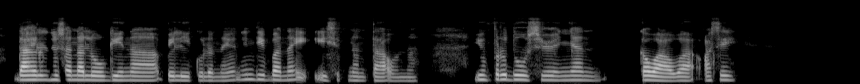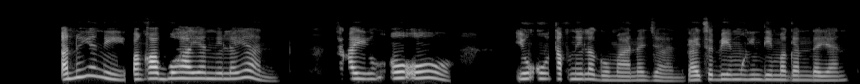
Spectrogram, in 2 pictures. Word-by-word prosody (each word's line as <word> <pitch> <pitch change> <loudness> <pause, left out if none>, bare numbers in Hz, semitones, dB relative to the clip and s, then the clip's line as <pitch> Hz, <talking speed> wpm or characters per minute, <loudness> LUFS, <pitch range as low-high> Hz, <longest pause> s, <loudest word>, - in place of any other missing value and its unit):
dahil 210 0 +6
dun 210 0 -2
sa 215 - +3
nalugi 200 -1 +2
na 190 -1 -1
pelikula 185 -1 -3
na 180 +2 -6
yun 205 - -9
hindi 225 - 0
ba 210 0 +1
naiisip 200 -2 -4
ng 185 -2 -9
tao 175 -2 -3
na 170 0 -11 0.6
yung 220 -1 -3
producer 215 -2 0
niyan 195 -1 -4 0.4
kawawa, 180 -3 +4
kasi 195 +1 -4 1.9
Ano 275 +7 +4
'yan 380 -1 -2
eh, 235 -7 -2
pangkabuhayan 275 +2 +5
nila 265 0 -1
'yan, 300 - -2 0.7
saka 270 0 +2
yung 255 +3 -3
oo, 285 -5 +3 0.6
yung 260 +1 +1
utak 255 -1 -1
nila 245 -1 -1
gumana 195 -1 -4
diyan 165 -4 -10
kahit 205 +3 +1
sabihin 230 0 -1
mong 230 -1 -6
hindi 225 0 -3
maganda 210 -1 -3
yan 195 +1 -6
210 Hz, 135 wpm, -23 LUFS, 195-250 Hz, 1.9 s, dahil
